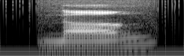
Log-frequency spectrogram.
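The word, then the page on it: neng: tone 2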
